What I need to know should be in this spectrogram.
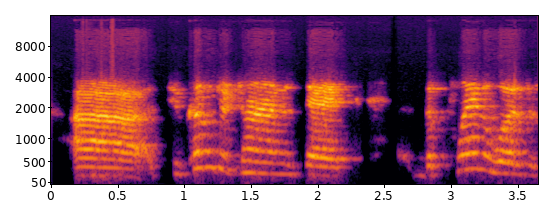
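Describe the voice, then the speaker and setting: A woman speaks with a Brazilian Portuguese accent. Her intonation is lively. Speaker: entrepreneur, restaurant founder. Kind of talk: career talk interview. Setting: video call. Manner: halting, many fillers and restarts.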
